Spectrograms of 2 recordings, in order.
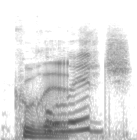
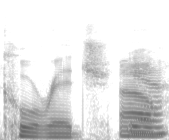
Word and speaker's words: Coolidge: too I like it what is it Coolidge we heard Coolridge I put an R in there Coolridge all right Phil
